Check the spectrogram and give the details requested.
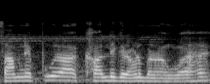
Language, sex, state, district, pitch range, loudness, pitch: Hindi, male, Punjab, Kapurthala, 155-175 Hz, -17 LUFS, 170 Hz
